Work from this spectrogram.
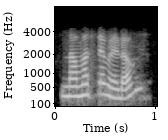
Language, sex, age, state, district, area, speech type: Telugu, female, 18-30, Telangana, Khammam, urban, conversation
